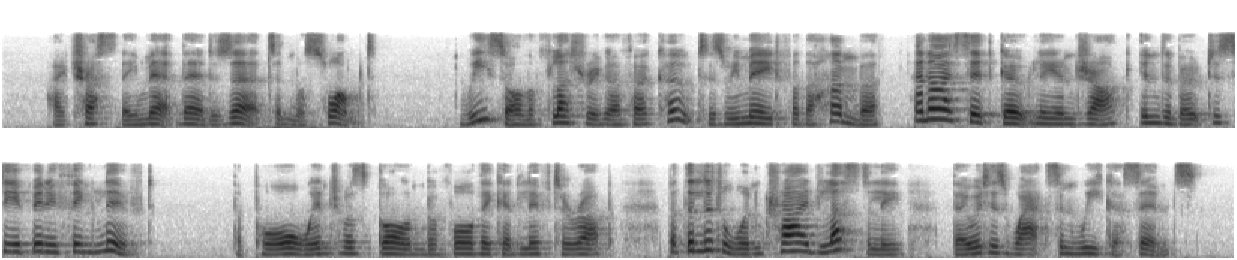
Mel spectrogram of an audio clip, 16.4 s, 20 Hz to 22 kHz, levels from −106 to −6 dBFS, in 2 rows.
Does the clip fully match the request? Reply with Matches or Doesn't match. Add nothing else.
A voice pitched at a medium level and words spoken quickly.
Matches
